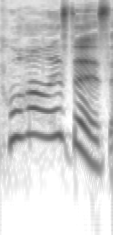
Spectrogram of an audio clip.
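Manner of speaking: high incredulous question; shocked. Retold or imitated. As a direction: ask in disbelief. Retold shocked reaction.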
